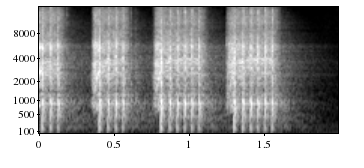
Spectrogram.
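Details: Airsoft gun after Gate Titan V3 MOSFET install on an 11.1V 1450 battery, fully reassembled, selector switched to full auto: four short bursts of rapid, even cycling around twenty shots a second; normal full-auto cycling.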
